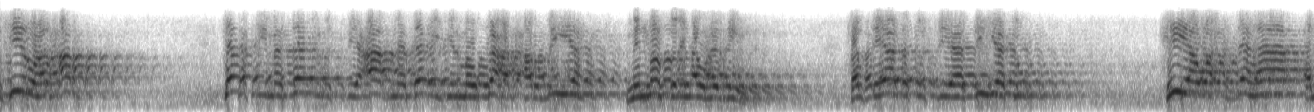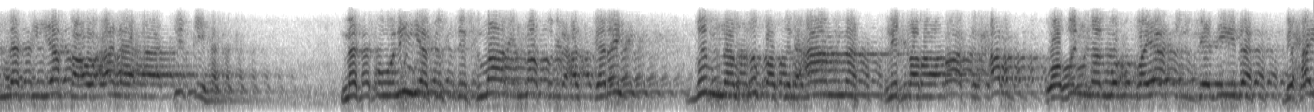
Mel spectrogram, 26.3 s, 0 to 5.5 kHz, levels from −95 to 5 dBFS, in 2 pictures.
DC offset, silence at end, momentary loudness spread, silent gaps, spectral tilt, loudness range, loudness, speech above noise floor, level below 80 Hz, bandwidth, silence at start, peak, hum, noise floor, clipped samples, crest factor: under 0.1%; 0 s; 9 LU; none; -9.5 dB/octave; 3 LU; -19 LUFS; 30 dB; -56 dBFS; 4.3 kHz; 0 s; -6 dBFS; none; -48 dBFS; under 0.1%; 14 dB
